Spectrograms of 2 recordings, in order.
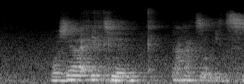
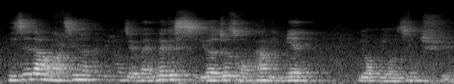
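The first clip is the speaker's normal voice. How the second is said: usual speaking voice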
